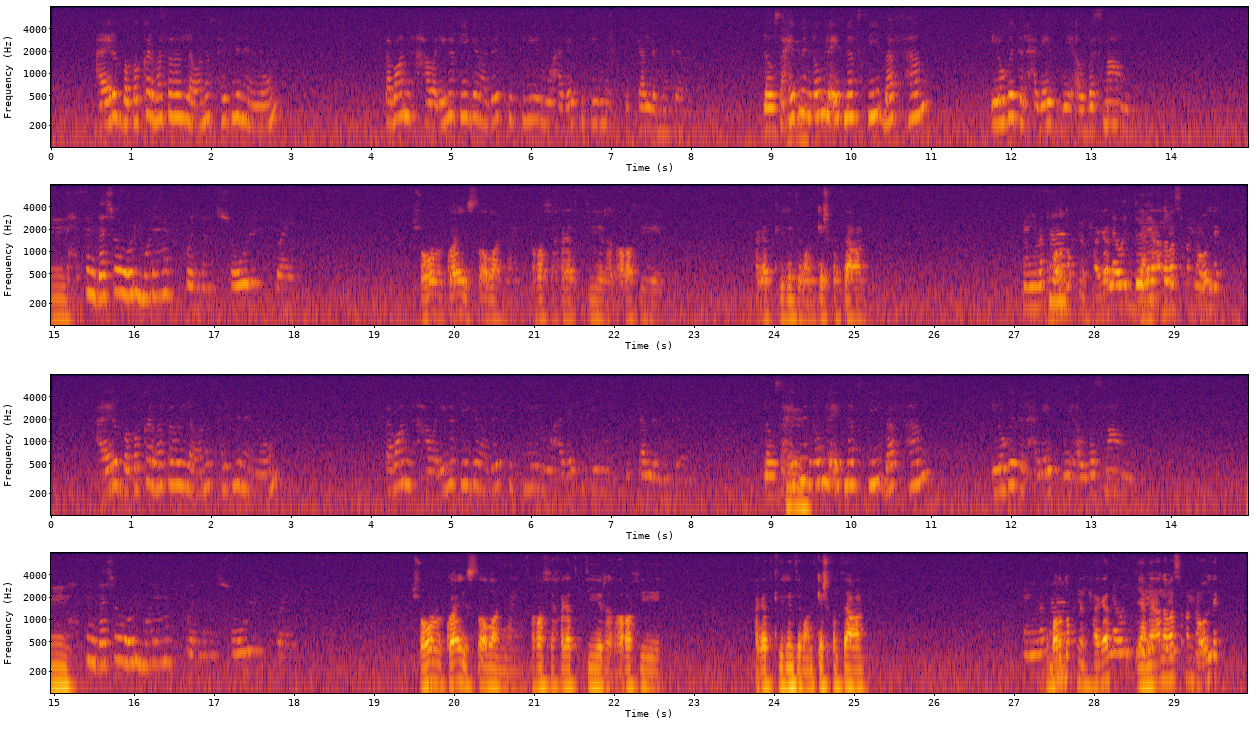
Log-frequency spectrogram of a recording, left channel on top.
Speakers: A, on the left; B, on the right.
A: عارف بفكر مثلا لو انا صحيت من النوم طبعا حوالينا في جمادات كتير وحاجات كتير مش بتتكلم وكده لو صحيت
B: مم.
A: من النوم لقيت نفسي بفهم لغة الحاجات دي أو بسمعهم
B: مم.
A: تحس إن ده شعور مرعب ولا شعور كويس
B: شعور كويس طبعا يعني تعرفي حاجات كتير هتعرفي حاجات كتير انت ما عندكيش خلفيه عنها
A: يعني مثلا
B: وبرضه من الحاجات
A: لو الدولاب
B: يعني انا
A: بيتكلم
B: مثلا هقول لك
